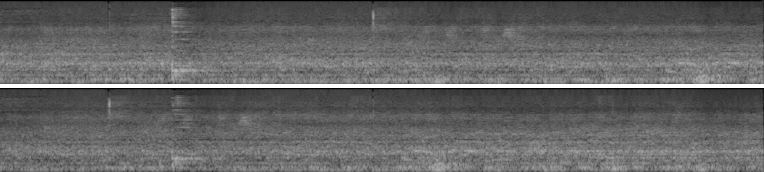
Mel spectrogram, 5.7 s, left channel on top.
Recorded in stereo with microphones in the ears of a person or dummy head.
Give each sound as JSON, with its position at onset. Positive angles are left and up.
{"t": 1.3, "sound": "a clink", "side_deg": 70, "distance_m": 4.5}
